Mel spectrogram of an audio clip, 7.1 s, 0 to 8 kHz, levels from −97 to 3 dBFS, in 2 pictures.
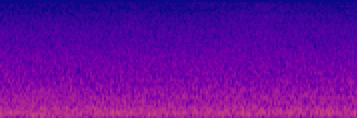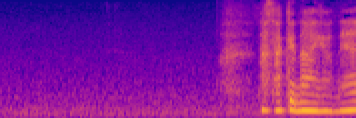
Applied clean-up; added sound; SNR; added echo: none; none; none; none.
